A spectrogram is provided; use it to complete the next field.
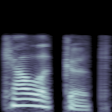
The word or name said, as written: Calicut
